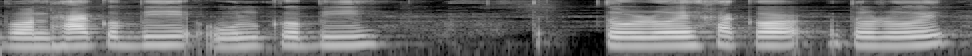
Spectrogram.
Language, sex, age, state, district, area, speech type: Assamese, female, 45-60, Assam, Majuli, rural, spontaneous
